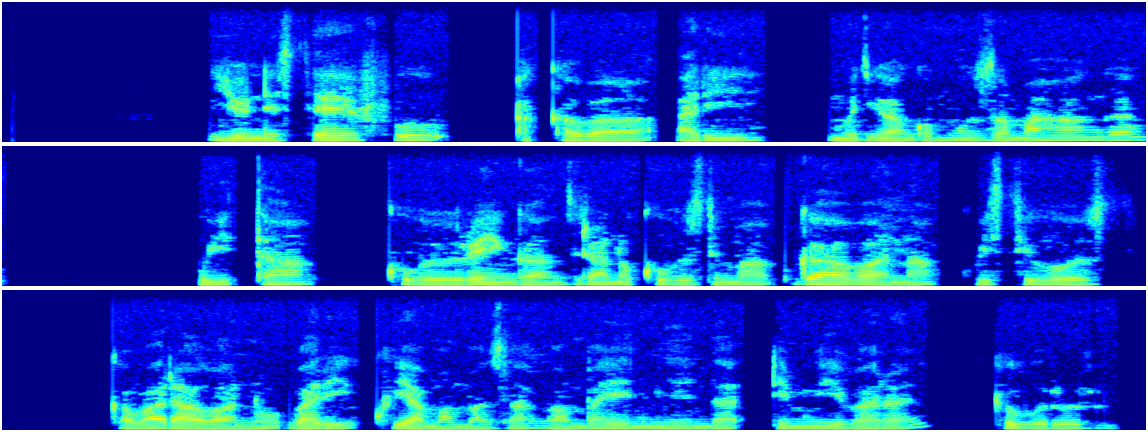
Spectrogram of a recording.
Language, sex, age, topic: Kinyarwanda, male, 18-24, health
